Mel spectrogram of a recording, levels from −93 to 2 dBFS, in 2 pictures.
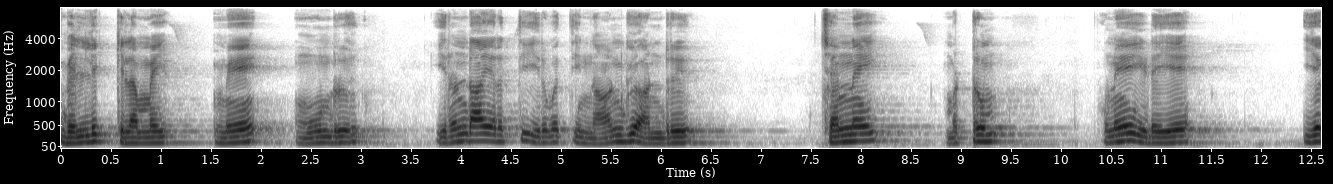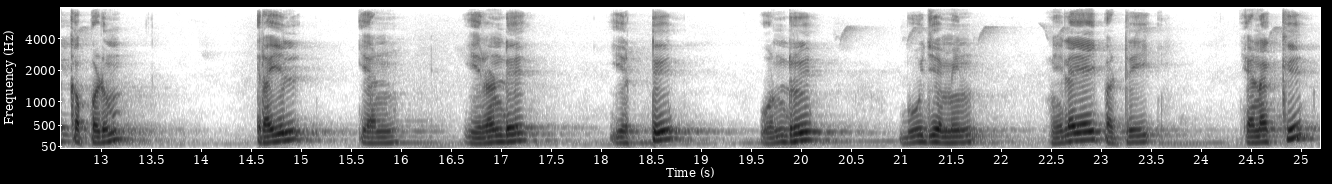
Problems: background sounds at intervals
